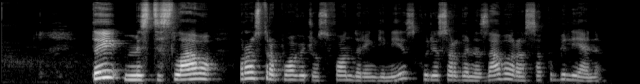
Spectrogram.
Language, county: Lithuanian, Vilnius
